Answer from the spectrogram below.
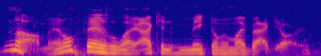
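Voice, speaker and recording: A man's voice: medium pitch, very animated, normal speed, muffled recording. A man co-hosting a casual podcast chat, joking and teasing. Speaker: podcast co-host.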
